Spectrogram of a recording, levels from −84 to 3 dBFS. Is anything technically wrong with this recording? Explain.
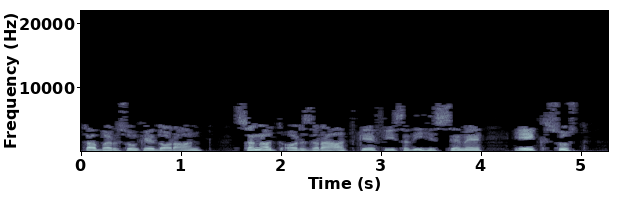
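Yes, there's heavy compression damage running the whole way through this speech clip, most likely MP3 compression. Nothing comes through above about 7.6 kHz, so the top end sounds dull and clipped off. That fits an encoder starved for bits, something like 16 kbps, where it drops the treble at a fixed point and zeroes out weak frequency lines that then flicker on and off between frames. You hear it as a watery, swirly texture, with s sounds turning metallic and attacks smearing.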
